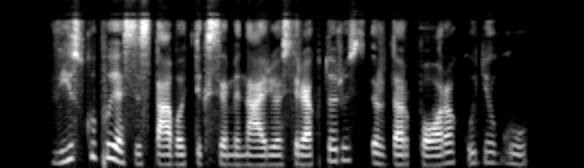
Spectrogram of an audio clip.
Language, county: Lithuanian, Kaunas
